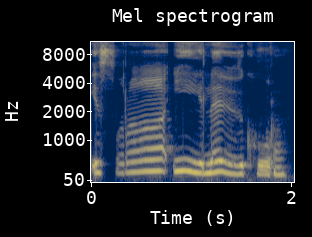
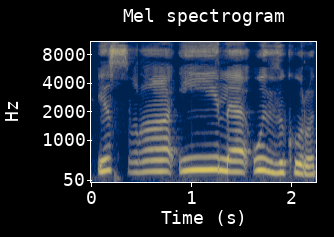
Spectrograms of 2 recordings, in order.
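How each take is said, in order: First: The words run together without the extra vowel. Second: A separate 'u' vowel is sounded before dhkuru. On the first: The speaker calls it right. "Tapi Israila uzkuru. Begitu" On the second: The speaker calls it wrong. "Tidak boleh Israila uzkuru. Tidak boleh seperti itu"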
